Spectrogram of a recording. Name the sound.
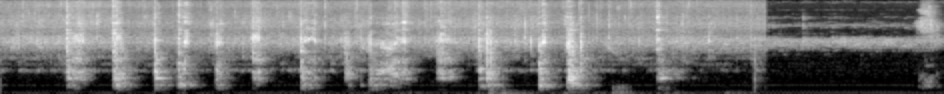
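onion paste frying and being stirred in a pan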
